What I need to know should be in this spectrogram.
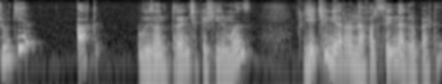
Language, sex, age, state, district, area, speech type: Kashmiri, male, 45-60, Jammu and Kashmir, Ganderbal, urban, spontaneous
